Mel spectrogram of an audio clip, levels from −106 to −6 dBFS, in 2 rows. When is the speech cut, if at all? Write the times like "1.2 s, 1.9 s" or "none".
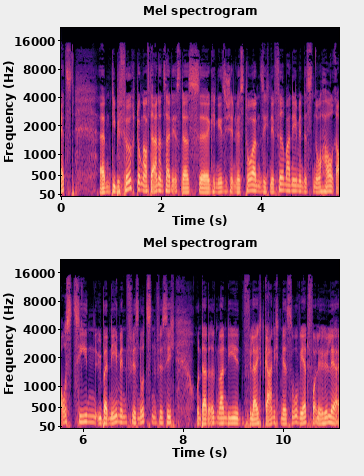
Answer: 2.4 s, 7.1 s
